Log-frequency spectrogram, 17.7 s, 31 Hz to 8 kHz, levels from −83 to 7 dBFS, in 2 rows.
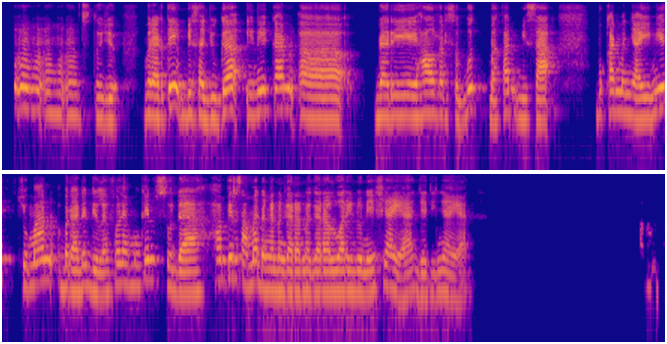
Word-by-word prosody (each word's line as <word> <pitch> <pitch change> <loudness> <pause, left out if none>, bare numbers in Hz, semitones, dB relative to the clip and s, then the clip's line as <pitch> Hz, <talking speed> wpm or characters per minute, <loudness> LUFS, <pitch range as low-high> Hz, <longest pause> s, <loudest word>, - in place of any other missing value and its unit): Mmm, 480 -1 +3 0.2
mhm 195 -1 -7
mhm, 185 0 -5
setuju, 170 -2 -4 0.4
berarti 195 - +5
bisa 195 -1 0
juga 210 +7 +3
ini 210 +4 -1
kan, 230 0 +2 0.3
eee, 170 -2 +3 0.4
dari 180 +1 +2 0.2
hal 195 0 +4
tersebut 460 - -3
bahkan 200 +7 -3
bisa 165 -1 +2 0.7
bukan 210 0 -1
menyaingi 195 - +2
cuman 205 +5 0 0.3
berada 175 0 +1
di 170 -4 -2
level 155 +6 -3
yang 200 -1 -4
mungkin 230 +5 -1 0.2
sudah 160 -4 +2 0.3
hampir 235 +2 +1
sama 220 -3 -1
dengan 170 -2 0
negara-negara 160 0 0
luar 165 0 +1
Indonesia 165 +4 -1
ya 135 -3 +1
jadinya 150 +1 -5
ya? 130 - -3 2.4
Paham. 185 0 -22
185 Hz, 115 wpm, -21 LUFS, 165-205 Hz, 2.4 s, berarti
